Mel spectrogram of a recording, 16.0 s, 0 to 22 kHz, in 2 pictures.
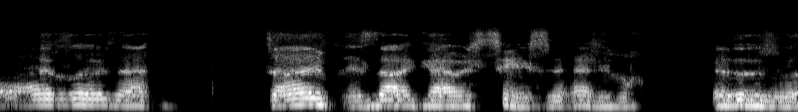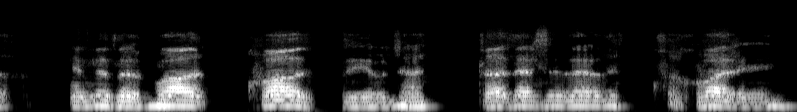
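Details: Dysarthria in an adult woman, former anesthesiologist, with ALS diagnosed 2021, onset with hand weakness and swallowing trouble; now ventilator-dependent, which she says makes speaking difficult; hands no longer work.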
